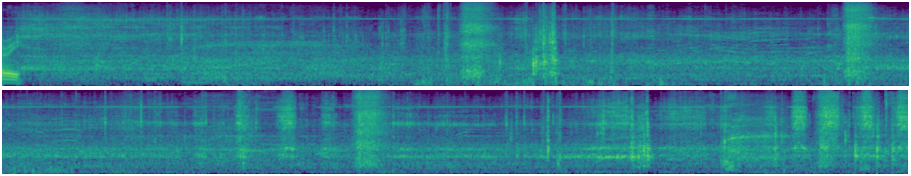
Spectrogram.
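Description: An RC rock crawler working its way over rocks and gravel, with scattered sharp knocks and scrapes of its tyres and chassis on stone. Voices murmur in the background.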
